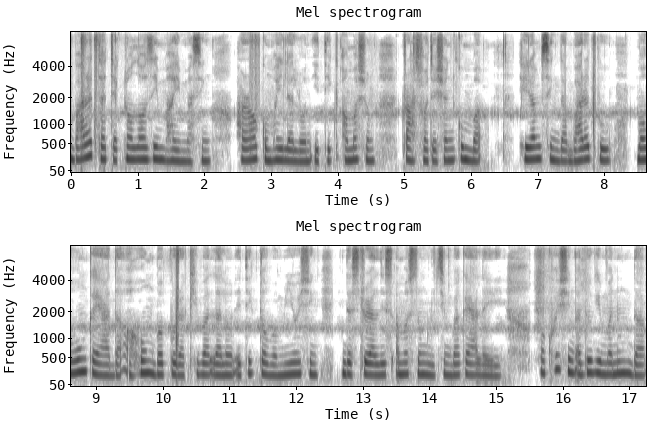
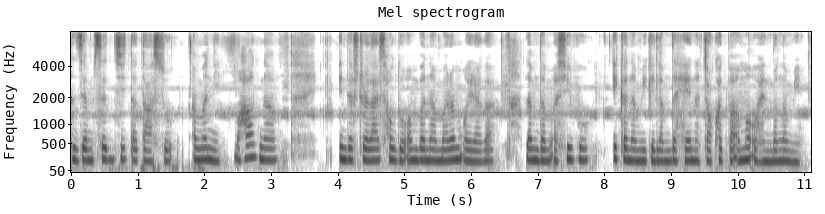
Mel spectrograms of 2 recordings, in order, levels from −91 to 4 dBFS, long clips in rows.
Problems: constant background noise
